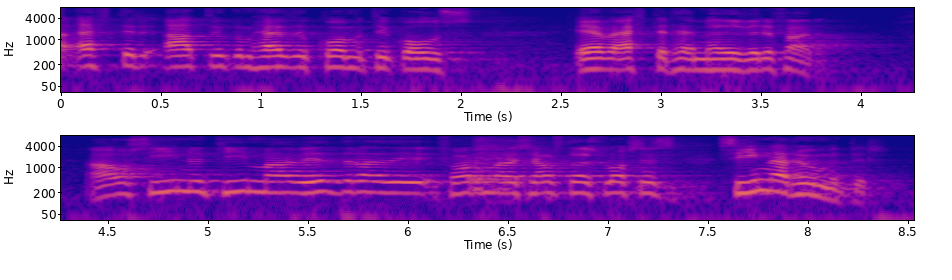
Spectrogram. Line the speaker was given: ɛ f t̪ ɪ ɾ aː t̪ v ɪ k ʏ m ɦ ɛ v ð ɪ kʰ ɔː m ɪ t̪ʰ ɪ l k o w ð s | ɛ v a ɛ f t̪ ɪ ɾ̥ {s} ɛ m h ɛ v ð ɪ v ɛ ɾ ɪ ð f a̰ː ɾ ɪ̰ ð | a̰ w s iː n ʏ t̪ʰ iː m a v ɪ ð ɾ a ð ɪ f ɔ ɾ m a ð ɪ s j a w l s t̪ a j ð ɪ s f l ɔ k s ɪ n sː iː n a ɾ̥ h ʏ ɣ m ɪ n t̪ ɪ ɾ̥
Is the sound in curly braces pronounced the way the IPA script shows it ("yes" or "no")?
no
